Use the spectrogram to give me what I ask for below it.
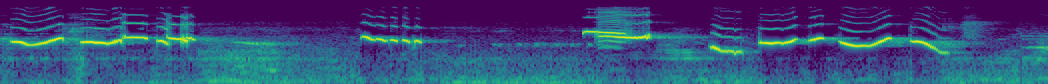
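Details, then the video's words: Oriental magpie-robin pouring out varied whistled song to provoke rivals into singing: quick looping notes, short high bursts, a falling slur and rolling, undulating whistles in a lively sequence. "kicauan terindah memancing Kacer lain langsung gacor"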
